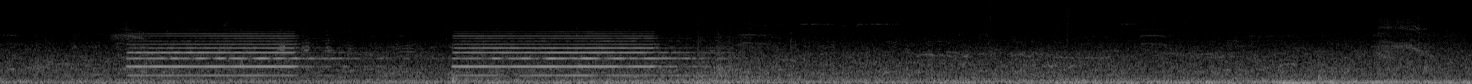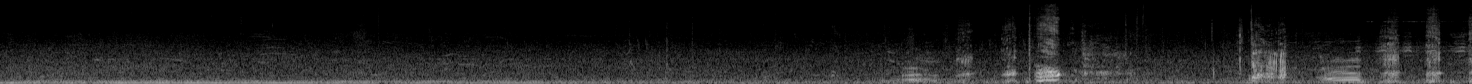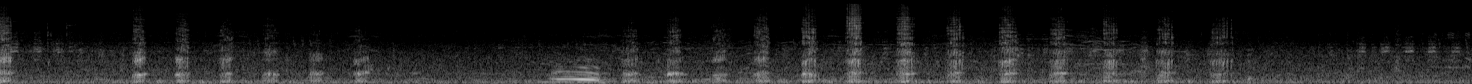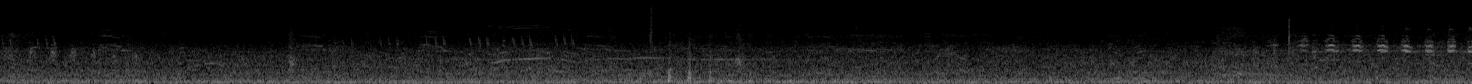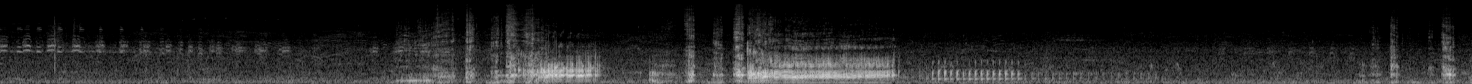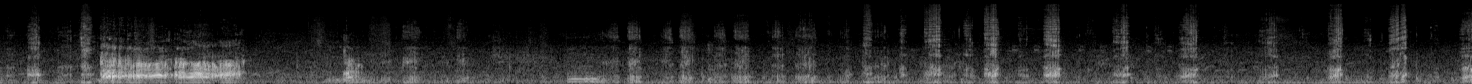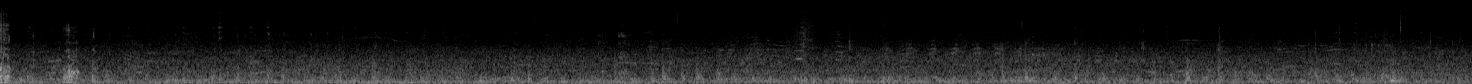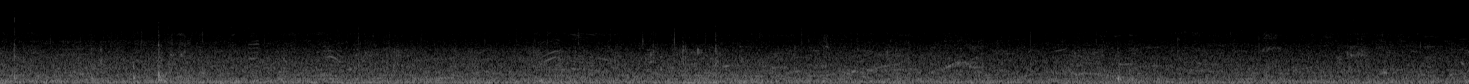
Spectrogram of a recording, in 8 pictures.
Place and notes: Yungay, Valdivia, Los Ríos, Chili - AMB VALDIVIA HARBOUR LARGE SEA LIONS BIRDS BOAT WET TRAFFIC FAR MS MKH MATRICED
This is a recording of the harbour located in Valdivia. I used Sennheiser MS microphones (MKH8050 MKH30) and a Sound Devices 633.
